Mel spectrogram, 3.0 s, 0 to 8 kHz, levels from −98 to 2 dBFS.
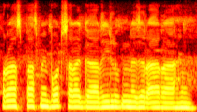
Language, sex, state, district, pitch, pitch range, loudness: Hindi, male, Arunachal Pradesh, Papum Pare, 145 Hz, 135-155 Hz, -12 LUFS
